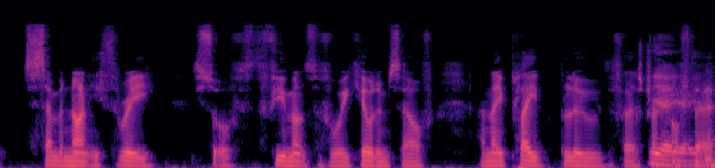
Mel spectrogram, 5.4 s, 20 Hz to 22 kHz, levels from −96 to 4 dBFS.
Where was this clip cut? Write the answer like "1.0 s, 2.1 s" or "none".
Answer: 1.4 s, 4.1 s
